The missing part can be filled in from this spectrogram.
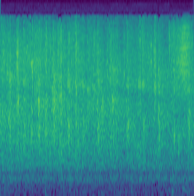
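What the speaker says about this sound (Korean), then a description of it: "다시 한번 박수를 부탁드립니다" An audience at a Korean church lecture claps steadily for a few seconds, a dense patter of applause at moderate distance with no talking.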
